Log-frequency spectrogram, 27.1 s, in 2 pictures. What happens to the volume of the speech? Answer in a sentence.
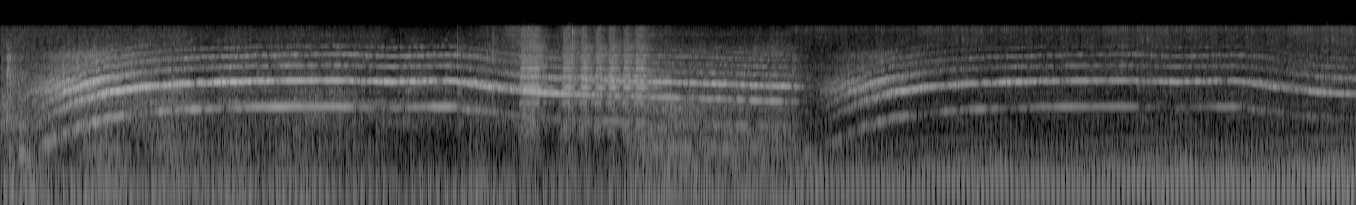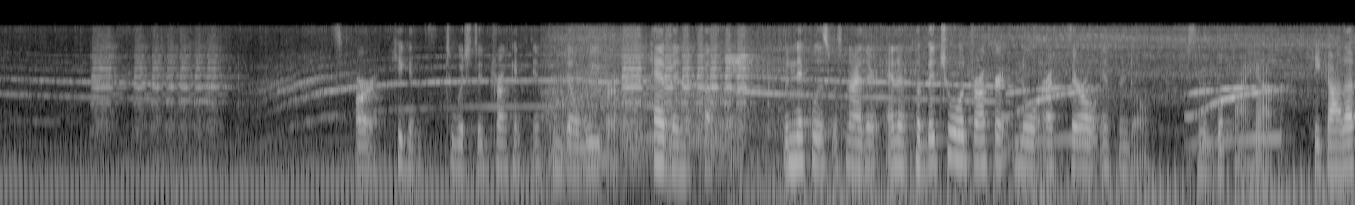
The volume of the speech goes up, then down.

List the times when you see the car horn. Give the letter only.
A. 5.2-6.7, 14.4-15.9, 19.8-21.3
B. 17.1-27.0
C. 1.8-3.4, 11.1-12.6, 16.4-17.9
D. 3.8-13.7
A.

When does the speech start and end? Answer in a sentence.
You can hear the speech from 17.1 to 27.0 s.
